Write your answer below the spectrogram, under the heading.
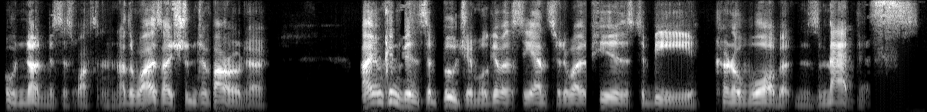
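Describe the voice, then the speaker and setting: Guy acting old radio mystery detective, lowish voice, really animated, stammery and formal, dry sound. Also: no room sound. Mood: deliberate, authoritative. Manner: halting, stammering, then deliberate and formal. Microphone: home microphone on a video call.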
